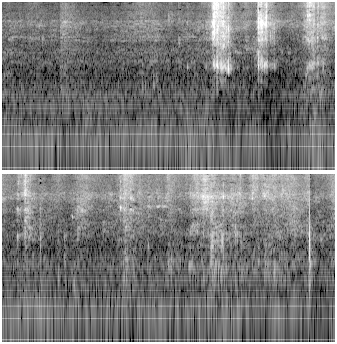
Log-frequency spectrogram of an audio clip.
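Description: Close-miked chewing and biting of food, with wet mouth clicks and scattered crisp crunches, a cluster about two to three and a half seconds in and one sharp click near the end.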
